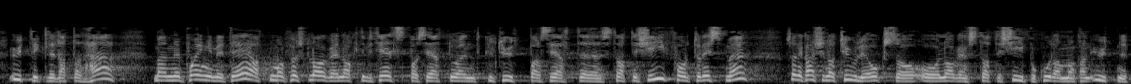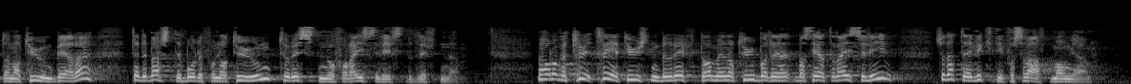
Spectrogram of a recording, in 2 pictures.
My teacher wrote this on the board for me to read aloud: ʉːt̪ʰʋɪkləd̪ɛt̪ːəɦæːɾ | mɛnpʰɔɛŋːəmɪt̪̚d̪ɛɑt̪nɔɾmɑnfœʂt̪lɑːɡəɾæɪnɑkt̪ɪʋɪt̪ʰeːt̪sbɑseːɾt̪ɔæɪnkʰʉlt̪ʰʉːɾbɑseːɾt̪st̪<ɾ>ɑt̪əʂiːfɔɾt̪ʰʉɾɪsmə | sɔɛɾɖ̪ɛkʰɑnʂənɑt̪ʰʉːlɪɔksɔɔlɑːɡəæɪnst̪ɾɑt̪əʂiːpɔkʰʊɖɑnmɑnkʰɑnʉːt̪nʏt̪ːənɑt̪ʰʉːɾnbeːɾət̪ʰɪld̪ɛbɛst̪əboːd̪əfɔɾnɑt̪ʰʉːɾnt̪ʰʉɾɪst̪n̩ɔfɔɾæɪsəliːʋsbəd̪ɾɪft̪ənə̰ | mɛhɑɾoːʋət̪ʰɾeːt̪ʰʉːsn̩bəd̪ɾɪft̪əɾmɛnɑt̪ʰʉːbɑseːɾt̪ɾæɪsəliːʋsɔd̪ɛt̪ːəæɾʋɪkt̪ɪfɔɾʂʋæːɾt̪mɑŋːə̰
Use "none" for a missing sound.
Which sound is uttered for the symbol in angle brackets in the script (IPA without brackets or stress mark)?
ɾ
